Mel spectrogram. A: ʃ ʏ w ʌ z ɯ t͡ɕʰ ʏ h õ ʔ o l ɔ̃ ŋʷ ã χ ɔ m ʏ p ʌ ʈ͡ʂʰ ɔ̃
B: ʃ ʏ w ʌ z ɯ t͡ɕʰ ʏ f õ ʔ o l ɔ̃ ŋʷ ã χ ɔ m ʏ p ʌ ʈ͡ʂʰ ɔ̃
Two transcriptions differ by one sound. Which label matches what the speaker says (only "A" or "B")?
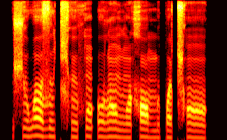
B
